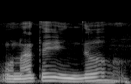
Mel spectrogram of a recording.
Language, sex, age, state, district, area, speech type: Santali, male, 60+, Odisha, Mayurbhanj, rural, spontaneous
